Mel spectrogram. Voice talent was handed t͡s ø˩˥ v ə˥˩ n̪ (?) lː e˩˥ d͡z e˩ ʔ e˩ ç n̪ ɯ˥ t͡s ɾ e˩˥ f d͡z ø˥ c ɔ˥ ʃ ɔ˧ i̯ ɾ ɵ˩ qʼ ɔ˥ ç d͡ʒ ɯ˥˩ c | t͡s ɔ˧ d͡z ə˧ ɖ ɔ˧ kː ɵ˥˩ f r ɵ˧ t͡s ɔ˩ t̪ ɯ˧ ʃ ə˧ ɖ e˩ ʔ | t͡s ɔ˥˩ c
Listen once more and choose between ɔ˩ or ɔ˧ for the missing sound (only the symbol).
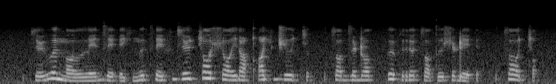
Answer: ɔ˩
